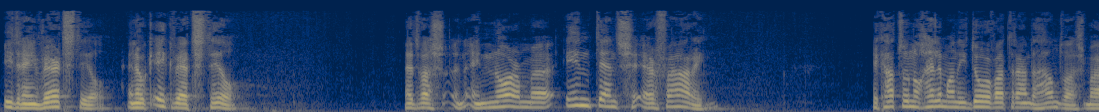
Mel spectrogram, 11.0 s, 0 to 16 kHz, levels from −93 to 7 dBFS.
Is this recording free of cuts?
no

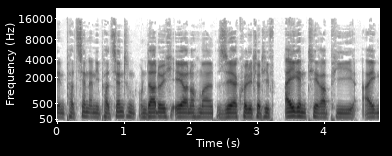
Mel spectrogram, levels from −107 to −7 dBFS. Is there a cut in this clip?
yes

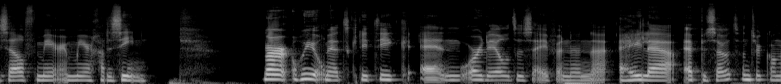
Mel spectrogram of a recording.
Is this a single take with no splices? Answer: no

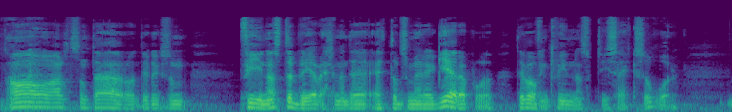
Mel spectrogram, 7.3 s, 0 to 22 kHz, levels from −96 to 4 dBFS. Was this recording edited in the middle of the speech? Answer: yes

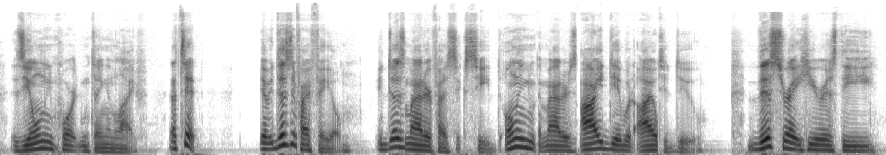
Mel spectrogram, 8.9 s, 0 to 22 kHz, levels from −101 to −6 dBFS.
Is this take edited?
yes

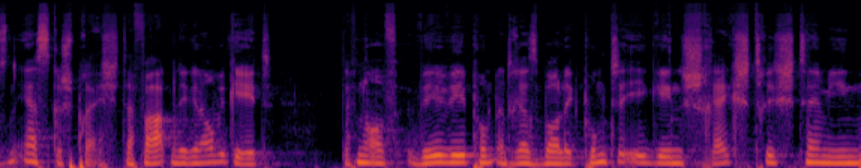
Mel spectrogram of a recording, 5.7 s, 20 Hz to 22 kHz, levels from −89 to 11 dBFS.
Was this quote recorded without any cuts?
no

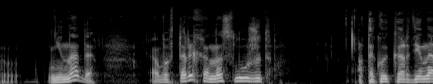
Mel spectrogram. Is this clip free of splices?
yes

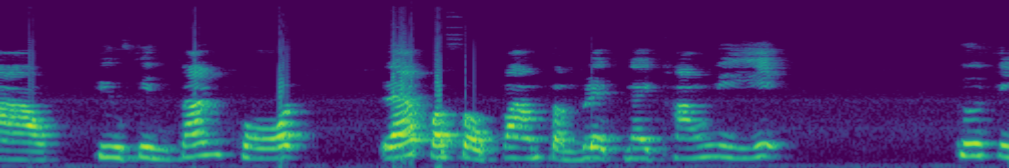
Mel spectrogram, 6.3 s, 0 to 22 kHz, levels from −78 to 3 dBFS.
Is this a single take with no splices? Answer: no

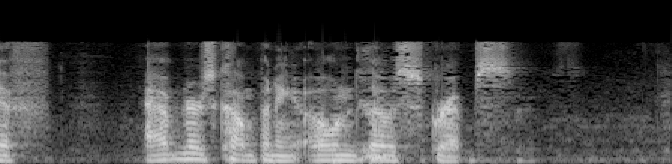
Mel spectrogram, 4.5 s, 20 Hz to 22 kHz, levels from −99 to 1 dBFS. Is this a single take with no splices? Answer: yes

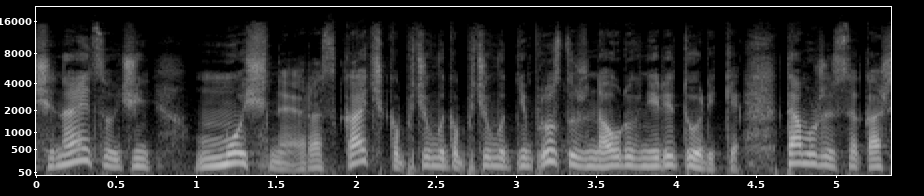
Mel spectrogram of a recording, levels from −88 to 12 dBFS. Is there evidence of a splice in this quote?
yes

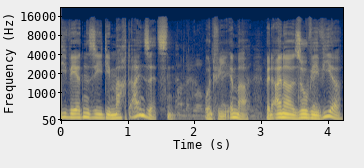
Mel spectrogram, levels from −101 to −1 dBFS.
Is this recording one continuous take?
yes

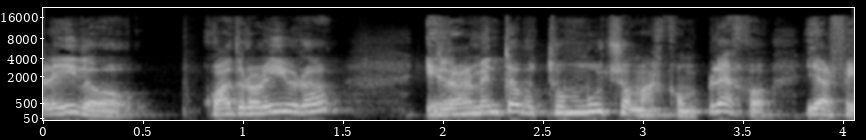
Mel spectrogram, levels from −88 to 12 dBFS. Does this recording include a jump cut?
no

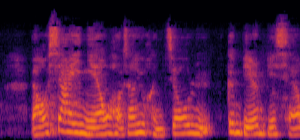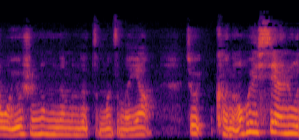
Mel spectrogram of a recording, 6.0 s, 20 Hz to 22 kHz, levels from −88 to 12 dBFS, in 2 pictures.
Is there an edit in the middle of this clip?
yes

